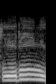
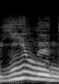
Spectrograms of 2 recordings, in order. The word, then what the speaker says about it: Yerin: But usually, my name is spelled YERIN. But my dad spelled it YELIN. So everyone always asked how to pronounce it. We had an assembly at school every Monday, But my name was called out really often. But they always called me YEELIN, Or YELLIN, it kept changing.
